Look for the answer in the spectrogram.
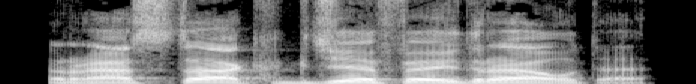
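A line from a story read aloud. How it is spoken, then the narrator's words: Growling. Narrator (Russian): прорычал барон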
